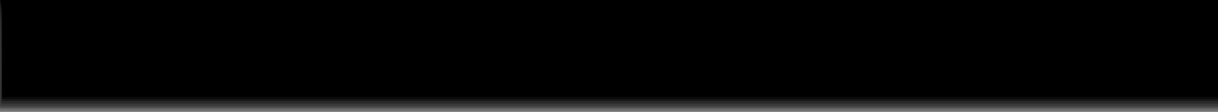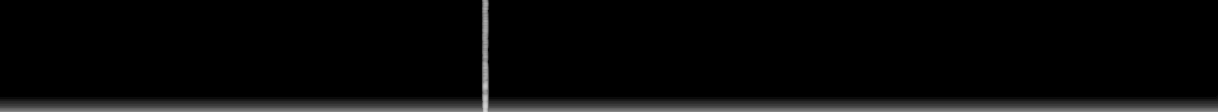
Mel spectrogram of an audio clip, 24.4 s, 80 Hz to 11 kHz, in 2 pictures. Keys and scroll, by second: 0.0-0.3 typing, 2.9-3.5 typing, 6.8 typing, 8.6 typing, 19.9 ctrl+c, 21.1 super+2, 21.5 super+1, 22.2-23.0 typing.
